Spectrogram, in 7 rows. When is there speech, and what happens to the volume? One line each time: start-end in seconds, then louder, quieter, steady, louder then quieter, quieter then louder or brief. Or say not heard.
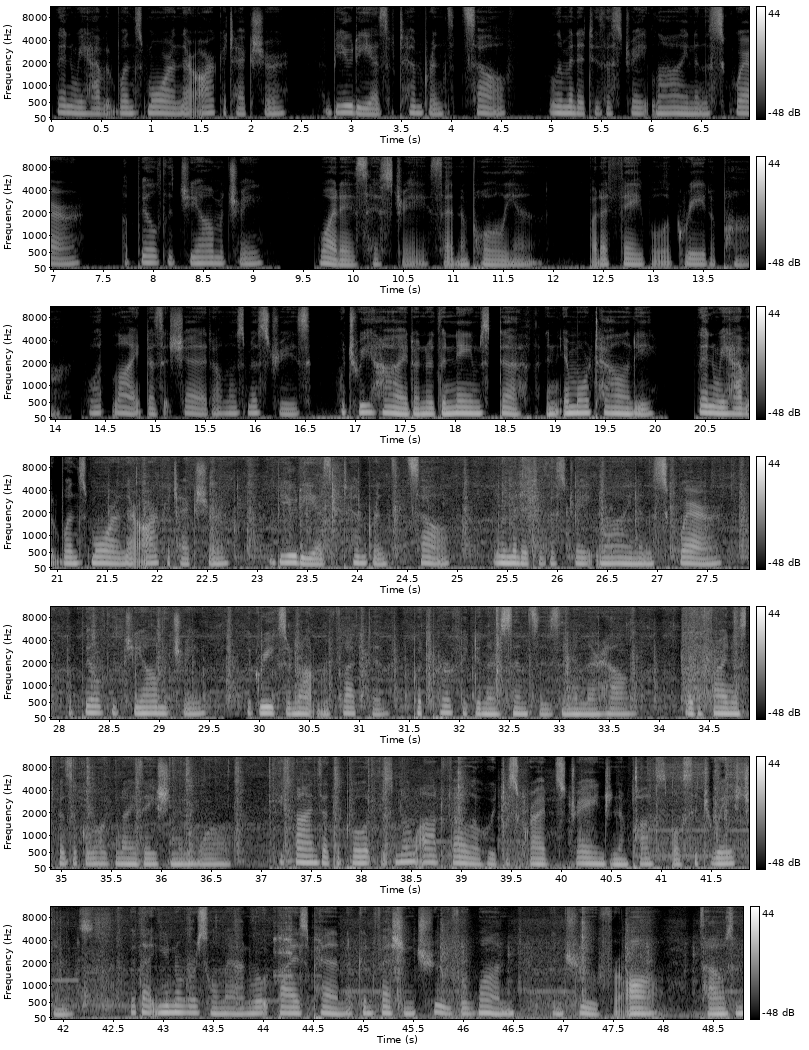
0.0-48.7 louder.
